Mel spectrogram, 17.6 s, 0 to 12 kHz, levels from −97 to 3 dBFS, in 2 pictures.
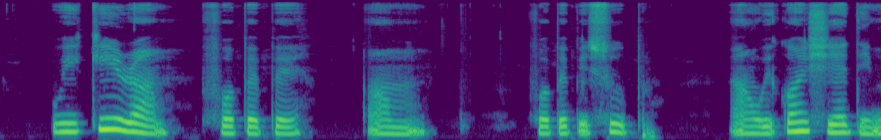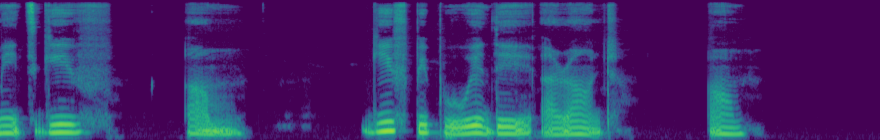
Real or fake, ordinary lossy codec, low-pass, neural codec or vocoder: real; none; 10.8 kHz; none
